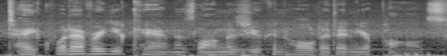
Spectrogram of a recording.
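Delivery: hushed, soft half-whisper, right at the ear. He leans down, hugs you tight and speaks into your ear, half-whispering. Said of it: "just whispers in your ear".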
